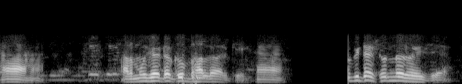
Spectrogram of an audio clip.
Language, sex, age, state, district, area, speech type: Bengali, male, 45-60, West Bengal, Alipurduar, rural, conversation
